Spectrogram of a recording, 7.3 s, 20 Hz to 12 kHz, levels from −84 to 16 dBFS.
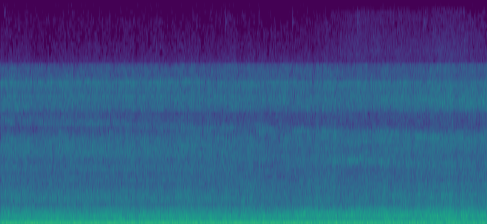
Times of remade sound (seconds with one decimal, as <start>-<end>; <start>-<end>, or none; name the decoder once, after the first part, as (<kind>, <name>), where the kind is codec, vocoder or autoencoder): none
